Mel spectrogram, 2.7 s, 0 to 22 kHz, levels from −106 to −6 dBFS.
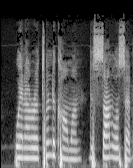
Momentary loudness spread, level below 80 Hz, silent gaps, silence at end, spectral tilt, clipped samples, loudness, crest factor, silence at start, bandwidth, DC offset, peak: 6 LU; -32 dBFS; none; 0.05 s; -4.5 dB/octave; under 0.1%; -19 LUFS; 18 dB; 0.3 s; 13.5 kHz; under 0.1%; 0 dBFS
